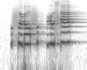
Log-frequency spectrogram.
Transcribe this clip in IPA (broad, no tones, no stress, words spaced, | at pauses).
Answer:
foɽɔf | ɳusœ̃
